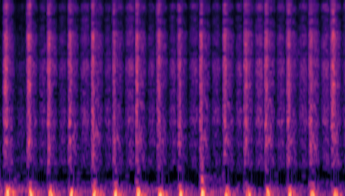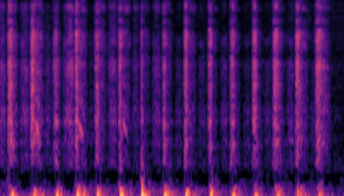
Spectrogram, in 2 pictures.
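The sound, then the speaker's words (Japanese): Rapid, rhythmic panting breaths are forced out while the belly is pushed in during an exercise. Many short, breathy exhalations follow one another at a fast, steady pace, each with a soft thump-like low pulse. “はっはっはっはっはっ、お腹をねグッと押し込みながら息を吐き出す。”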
